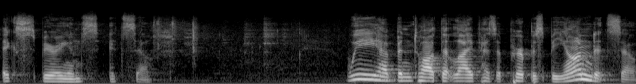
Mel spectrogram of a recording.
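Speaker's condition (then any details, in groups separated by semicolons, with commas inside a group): No condition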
